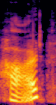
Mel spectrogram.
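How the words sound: The R sound is pronounced after the vowel. "This is according to the American pronunciation"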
